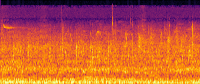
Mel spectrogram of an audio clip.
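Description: Runners' footsteps patter on the pavement as they pass.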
